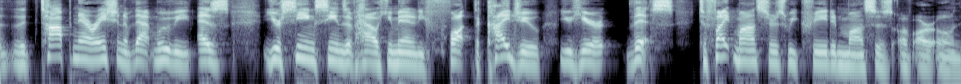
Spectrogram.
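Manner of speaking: ordinary talk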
